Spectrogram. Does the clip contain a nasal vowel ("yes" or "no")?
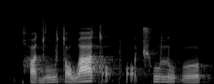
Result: no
